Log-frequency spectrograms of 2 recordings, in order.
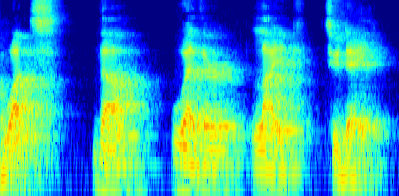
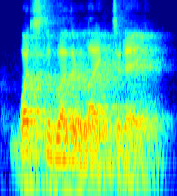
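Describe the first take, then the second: First: Each word is said separately and slowly. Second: The words are linked together and said quicker. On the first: "I'll say each word individually" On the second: "A little bit quicker on the linking part"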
